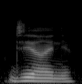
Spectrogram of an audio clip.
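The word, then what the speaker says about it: Dyene: Vamos conversar um pouquinho com Diane.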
